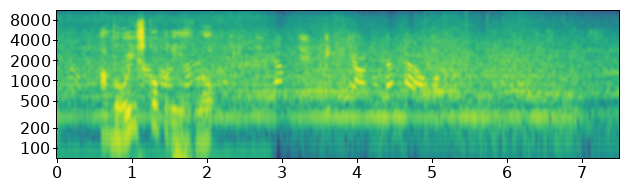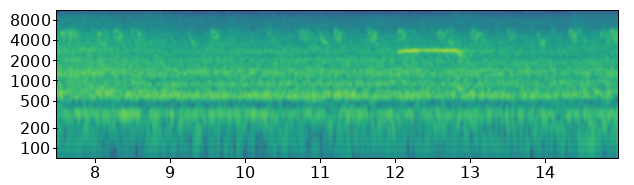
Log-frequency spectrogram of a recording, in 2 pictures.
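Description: A train engine hums steadily nearby.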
